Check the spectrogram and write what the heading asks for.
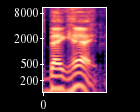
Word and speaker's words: Beghe: Jason Begay? – Well, you can pronounce it that way if you like. – How do you spell it? – B-E-G-H-E. – Oh, okay. – So we think it's Jason Begay. – Beghe. – It could be that. – According to IMDb, it was Begay.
